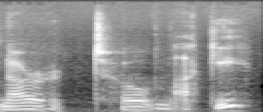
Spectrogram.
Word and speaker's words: Narutomaki: Narutomaki?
